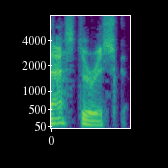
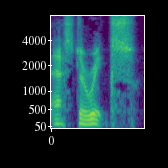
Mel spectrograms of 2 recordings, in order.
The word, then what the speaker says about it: asterisk: a bit like an asterisk I start to sound like the fool now because I say asterisk and everybody says Asterix oh ok yeah asterisk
